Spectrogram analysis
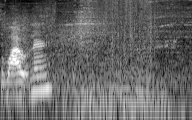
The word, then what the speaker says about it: Lautner: lautner is very cool did you know his last name's actually pronounced loudner i heard him say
